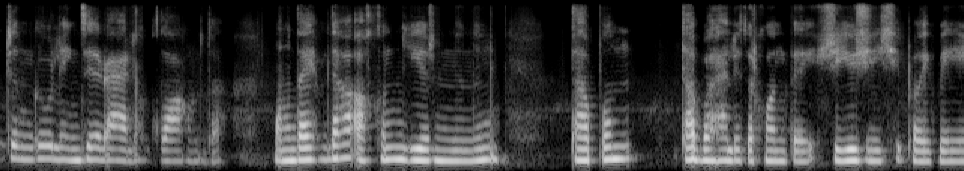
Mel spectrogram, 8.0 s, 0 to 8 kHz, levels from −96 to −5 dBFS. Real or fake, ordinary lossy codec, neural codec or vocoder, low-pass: fake; none; codec, 16 kHz, 2 kbps, X-Codec, HuBERT features, trained on LibriSpeech; 7.2 kHz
